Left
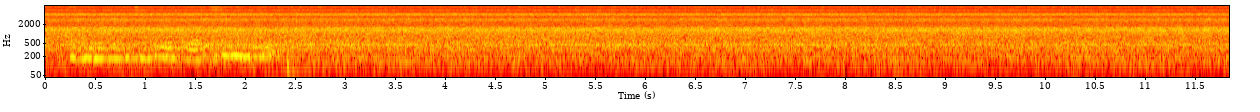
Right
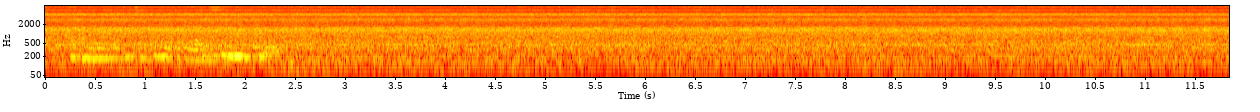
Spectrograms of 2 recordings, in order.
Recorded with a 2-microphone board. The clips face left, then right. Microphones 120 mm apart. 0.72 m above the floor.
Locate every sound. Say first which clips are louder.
0.2 s a woman speaking: even; 20° left (ahead or behind), 6 m; by 2.3 s 10° left (ahead or behind), 6.5 m
2.4 s ticking: even; 80° left, 1.0 m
